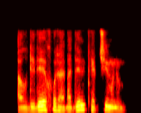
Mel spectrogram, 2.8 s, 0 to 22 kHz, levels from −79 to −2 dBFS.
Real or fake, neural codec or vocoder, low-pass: fake; codec, 16 kHz, 2 kbps, X-Codec, HuBERT features, trained on general audio; 7.2 kHz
